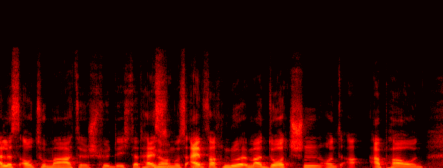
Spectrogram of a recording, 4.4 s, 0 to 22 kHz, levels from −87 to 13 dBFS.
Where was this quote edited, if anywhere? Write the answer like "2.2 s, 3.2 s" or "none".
none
